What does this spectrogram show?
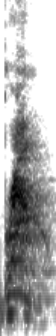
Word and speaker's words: Braun: Is the name look like it's Braun, but it's really spelled it's pronounced brown, right?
